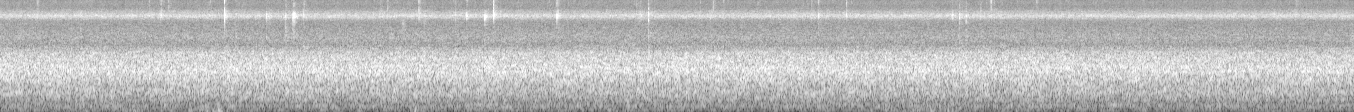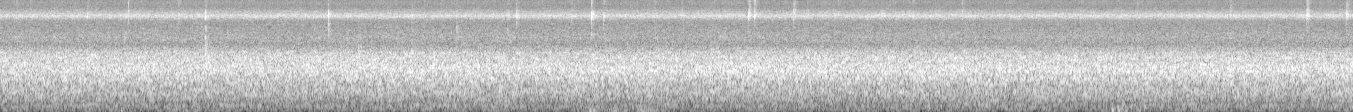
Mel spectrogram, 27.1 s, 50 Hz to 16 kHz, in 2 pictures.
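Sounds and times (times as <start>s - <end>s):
steady rain hiss: 0.0s - 27.0s
raindrops ticking: 3.8s - 5.7s.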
